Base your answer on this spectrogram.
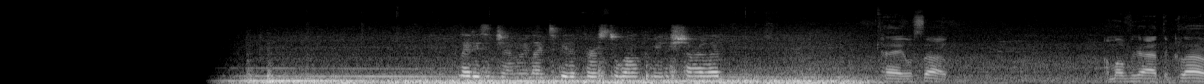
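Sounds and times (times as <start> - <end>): held hum tones: 2.1 - 9.8
airliner engine rumble: 2.1 - 12.0.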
